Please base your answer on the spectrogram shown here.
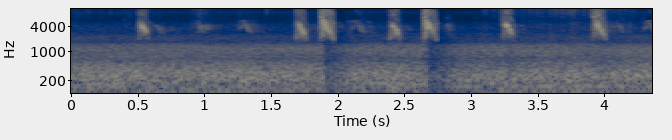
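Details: At 水上橋 bridge on 26 June 2021, sparrows come in for food, calling with single high, clipped chirps spaced irregularly about once a second, with a soft low background murmur beneath.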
